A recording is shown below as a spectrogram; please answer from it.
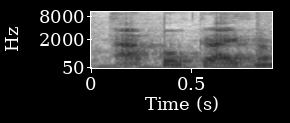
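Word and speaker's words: apocryphal: एपोक्राइफल में देखो, आप क्राई प्लस राइफल। अब इसको प्रोनाउंस करते हो, देखो वर्ड आने, आप क्राई प्लस राइफल। आप क्राई करोगे मेरे पास राइफल है, मेरे पास राइफल है।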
